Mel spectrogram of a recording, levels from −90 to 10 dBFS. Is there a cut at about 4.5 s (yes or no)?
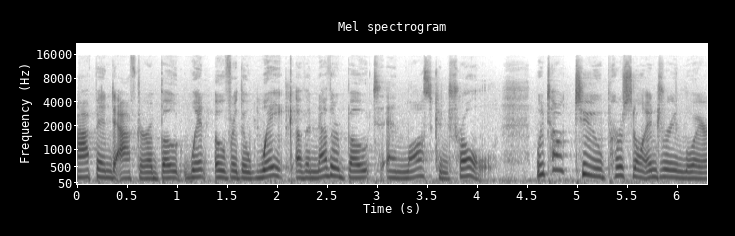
yes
